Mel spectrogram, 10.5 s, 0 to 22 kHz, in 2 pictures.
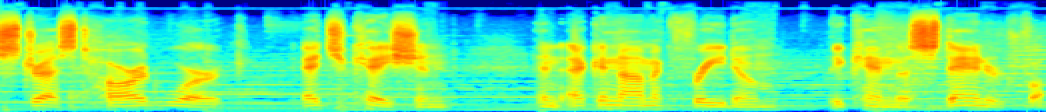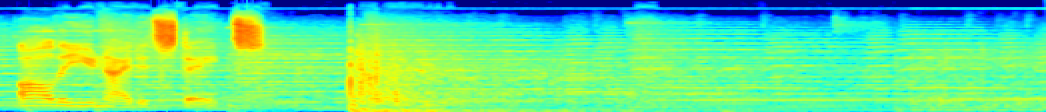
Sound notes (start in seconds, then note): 7.0 explosion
